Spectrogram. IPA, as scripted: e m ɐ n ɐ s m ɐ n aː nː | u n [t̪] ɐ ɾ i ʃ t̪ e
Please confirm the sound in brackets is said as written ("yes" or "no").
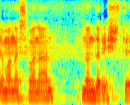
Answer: no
